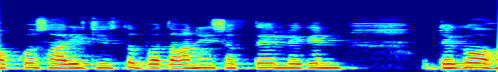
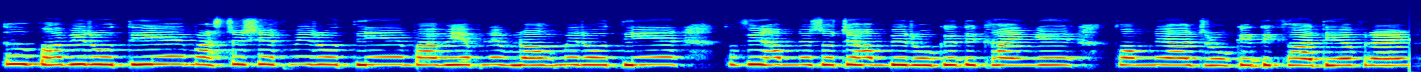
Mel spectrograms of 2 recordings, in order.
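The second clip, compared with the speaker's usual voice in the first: much higher, breathy put-on vlogger voice; mocking vlogger voice; 8 semitones higher than usual. Mocking the vlogger who cries on camera like her sister-in-law. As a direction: ham up a fake teary influencer. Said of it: "इसने इतनी नौटंकी की".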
